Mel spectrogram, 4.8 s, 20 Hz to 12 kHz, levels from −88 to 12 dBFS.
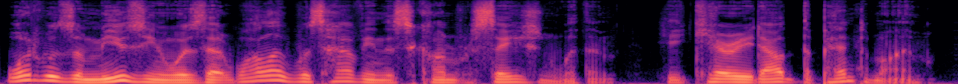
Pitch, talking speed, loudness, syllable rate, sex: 120 Hz, 225 wpm, -16 LUFS, 6.5 syllables/s, male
